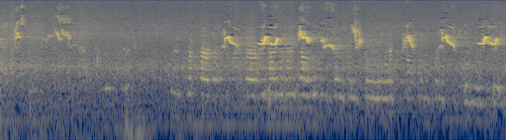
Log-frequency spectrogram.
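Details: American robin song, a run of quick whistled caroling phrases that begins after a few seconds, with lower murmuring sounds and faint voices underneath.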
